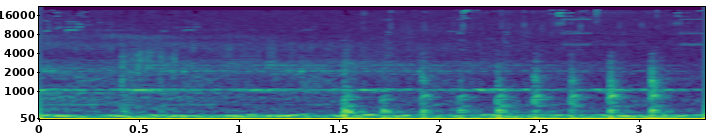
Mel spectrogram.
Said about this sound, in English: Go up to the nearest house and I get out of the truck and I walk up to the door and I knock on the door.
